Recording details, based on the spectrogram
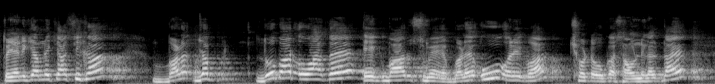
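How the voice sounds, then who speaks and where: A man teaching English phonics, sounding out words slowly, repeating them and asking rhetorical questions. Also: high-pitched, sing-song, a little mellow. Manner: drawn-out sounding of words, repeating each word. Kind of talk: phonics lesson.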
